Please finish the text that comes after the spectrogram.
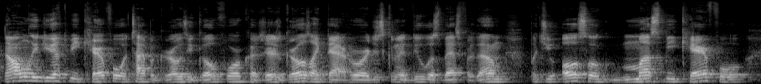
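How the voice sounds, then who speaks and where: A fitness creator in his twenties gives casual advice directly to the viewer, loaded with slang and asides. His voice is medium-pitched, bright, and forceful, recorded in an echoey room.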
